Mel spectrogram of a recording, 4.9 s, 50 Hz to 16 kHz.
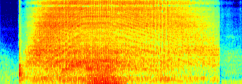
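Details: Vent-A-Hood K250HSS2 range hood fan before repair, with the customer complaining of loud noise. Steady rushing roar with a low rattly hum as the loose blower housing vibrates and moves while spinning.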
